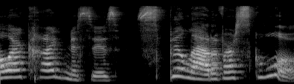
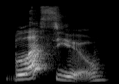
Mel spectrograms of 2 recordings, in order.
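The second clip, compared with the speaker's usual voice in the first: bless you; 2 semitones lower, 5 dB louder than usual. Acted. Responding to the sneeze.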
